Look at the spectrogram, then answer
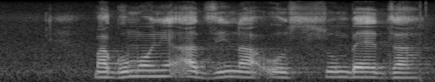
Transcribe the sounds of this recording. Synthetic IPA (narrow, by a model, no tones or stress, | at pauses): maɡʱumoniʔad͡zinausumbɛːd͡za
